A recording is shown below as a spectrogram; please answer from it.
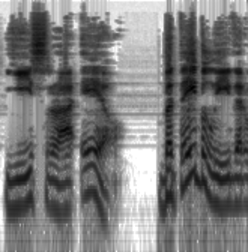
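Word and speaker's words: ישראל: as an example in Hebrew this word is pronounced yeast ale but they believe that it was originally pronounced Yasha rawa while there is no evidence to support this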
